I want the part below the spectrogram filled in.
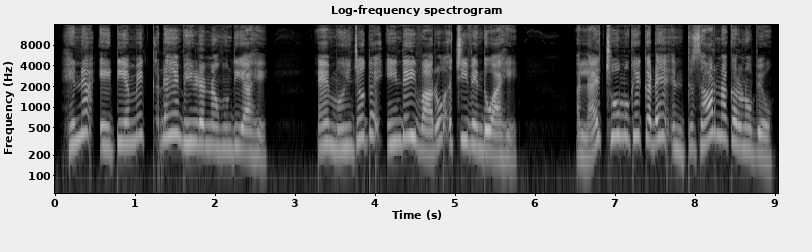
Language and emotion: Sindhi, surprised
